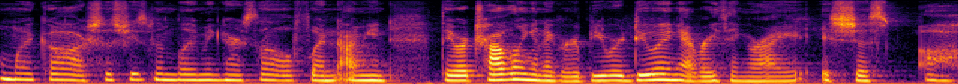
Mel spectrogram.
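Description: A woman of medium pitch with an American accent, speaking at a fairly quick pace amid noticeable background noise. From Florida. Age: 20s. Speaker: true crime podcast co-host. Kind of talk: casual chat. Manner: animated.

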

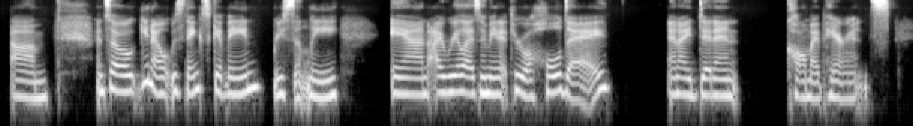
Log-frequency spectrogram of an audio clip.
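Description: A woman at medium pitch and a moderate pace, with ordinary pitch variation, long, frequent pauses, a quiet background, and a dry, close sound with no echo. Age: 30s. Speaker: podcast co-host, adoptee. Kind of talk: casual chat.

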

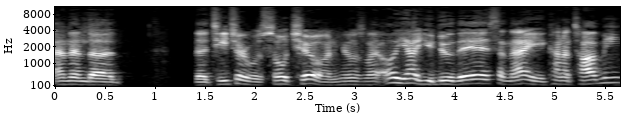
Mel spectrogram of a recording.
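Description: Against a quiet background, an ordinary speaking voice moves at a moderate pace with ordinary pitch variation. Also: man. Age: young. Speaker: metal band bassist. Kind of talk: casual chat.

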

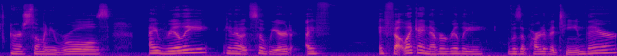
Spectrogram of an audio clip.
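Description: At a moderate pace and with ordinary pitch variation, a plain, everyday voice comes through on a very clean recording with a silent background. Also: woman, fairly low pitch for a woman. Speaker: friend and former intern. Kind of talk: casual chat.

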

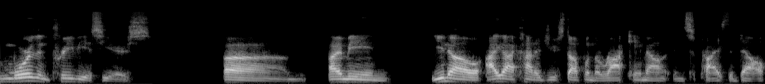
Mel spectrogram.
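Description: At a moderate pace, a man speaks with big swings in loudness, and the sound is dry and close with no echo. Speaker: podcast host. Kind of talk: casual chat.

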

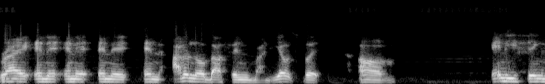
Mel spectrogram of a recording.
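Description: A man with a New Jersey accent at a medium pitch and fairly quick pace, with music in the background. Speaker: spoken word poet. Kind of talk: casual chat.

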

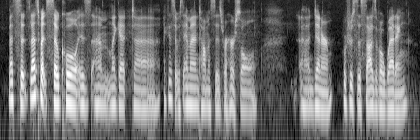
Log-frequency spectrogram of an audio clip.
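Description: A woman with a Southern US accent speaks at a moderate pace, her pitch very deep and low. She has vocal fry and ordinary pitch variation. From US South. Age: 50s. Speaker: podcast host. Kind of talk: casual chat.

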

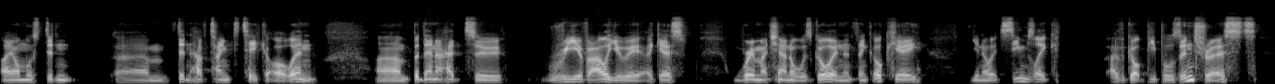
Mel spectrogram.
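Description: A man with a Scottish accent and a fairly low voice speaks in a bright, sharp tone at a moderate pace, with fairly even intonation, long, frequent pauses, and a dry, close sound with no echo against a quiet background. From Scotland. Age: 30s. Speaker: author and YouTuber. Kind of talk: casual interview.

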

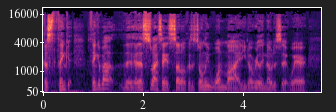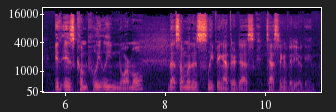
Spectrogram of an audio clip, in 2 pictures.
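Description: Against noticeable background noise, a man talks at a fairly quick pace with a medium pitch and lively intonation. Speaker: podcast co-host. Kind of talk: casual chat. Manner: animated.

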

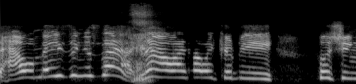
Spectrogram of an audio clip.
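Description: A man speaks in a raised, projected voice. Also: dry, close sound with no echo. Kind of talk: casual chat.

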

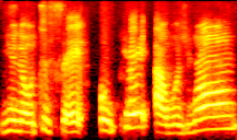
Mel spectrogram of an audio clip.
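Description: The voice is a plain, everyday voice, heard at a fairly slow pace. The sound is dry and close, with no echo. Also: woman. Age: 40s. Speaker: podcast co-host. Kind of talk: casual panel discussion. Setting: remote call.

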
